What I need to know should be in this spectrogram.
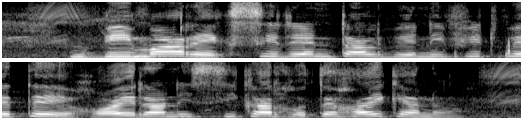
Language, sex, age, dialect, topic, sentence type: Bengali, female, 25-30, Western, banking, question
